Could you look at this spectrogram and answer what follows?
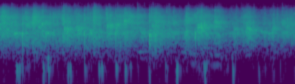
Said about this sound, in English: Давайте мы все им поаплодируем за хорошую работу. Let's all applaud them for such a good job.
